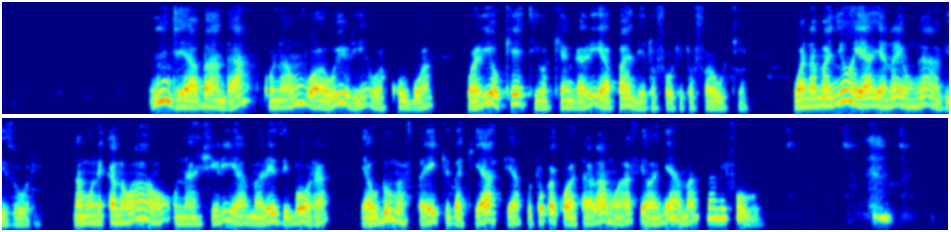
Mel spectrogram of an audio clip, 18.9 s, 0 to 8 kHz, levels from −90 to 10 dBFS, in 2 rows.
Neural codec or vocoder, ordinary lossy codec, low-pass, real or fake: none; Opus, 24 kbps; 7.2 kHz; real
